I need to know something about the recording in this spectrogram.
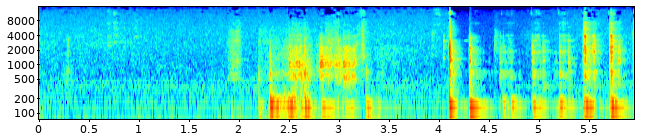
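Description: A metal clamp clanks against a guitar body as it is set in place.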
